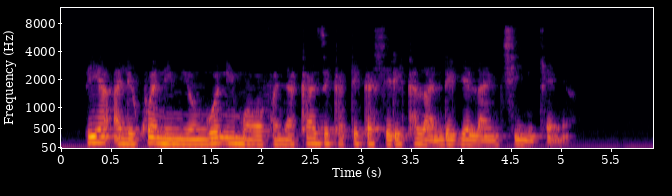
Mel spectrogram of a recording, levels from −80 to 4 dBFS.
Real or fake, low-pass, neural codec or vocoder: real; 7.2 kHz; none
